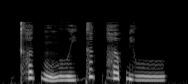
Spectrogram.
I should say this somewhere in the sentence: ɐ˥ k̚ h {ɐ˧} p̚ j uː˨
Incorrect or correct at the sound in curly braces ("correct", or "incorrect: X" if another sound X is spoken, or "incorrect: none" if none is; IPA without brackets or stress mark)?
correct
